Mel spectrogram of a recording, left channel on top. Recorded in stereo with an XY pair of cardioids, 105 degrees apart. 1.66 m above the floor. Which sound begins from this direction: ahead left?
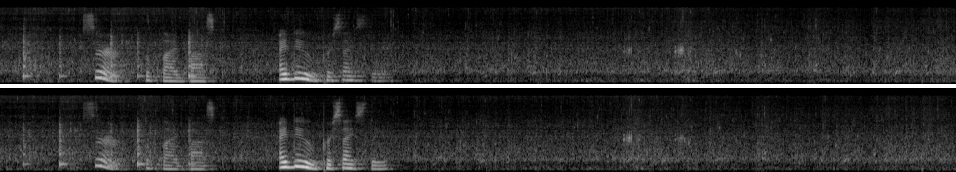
A woman speaking, at 0.8 s.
